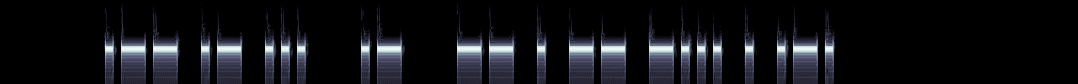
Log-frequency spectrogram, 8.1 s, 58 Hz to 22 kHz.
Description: Morse code, heard as a keyed tone, about 20 wpm, 700 Hz. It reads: WAS A MEMBER
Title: Build A Phrase - 5-Word Phrases - 20wpm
